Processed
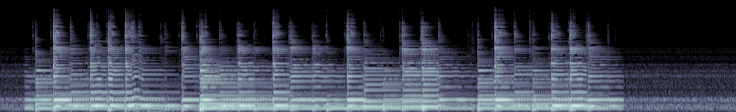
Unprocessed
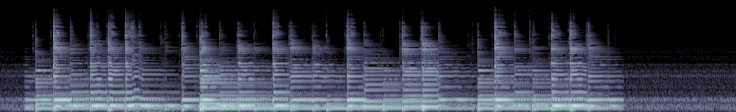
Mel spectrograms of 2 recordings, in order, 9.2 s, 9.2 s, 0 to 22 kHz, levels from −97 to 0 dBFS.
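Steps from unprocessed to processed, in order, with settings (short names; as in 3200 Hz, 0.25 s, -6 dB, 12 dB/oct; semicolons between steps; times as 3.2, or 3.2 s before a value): notch 4300 Hz, Q 6.9; gain +3 dB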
